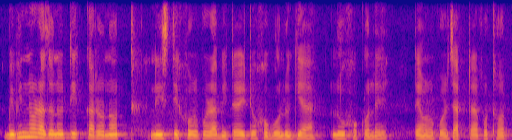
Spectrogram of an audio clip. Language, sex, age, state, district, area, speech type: Assamese, female, 45-60, Assam, Dhemaji, rural, spontaneous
